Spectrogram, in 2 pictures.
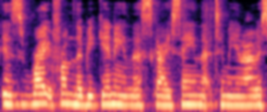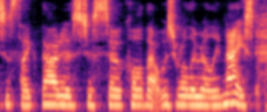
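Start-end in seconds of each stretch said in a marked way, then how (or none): none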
